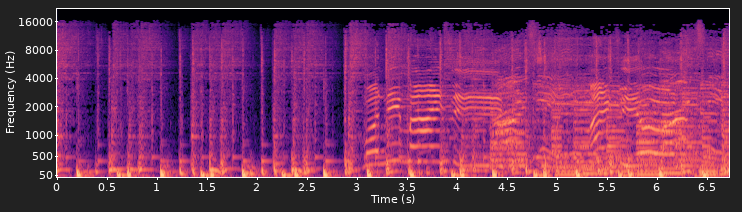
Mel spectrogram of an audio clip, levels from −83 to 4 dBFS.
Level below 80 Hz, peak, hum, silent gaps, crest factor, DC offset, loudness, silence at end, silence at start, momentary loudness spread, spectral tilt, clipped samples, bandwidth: -20 dBFS; 0 dBFS; none; none; 14 dB; under 0.1%; -14 LUFS; 0 s; 0 s; 8 LU; -4 dB/octave; under 0.1%; 17 kHz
